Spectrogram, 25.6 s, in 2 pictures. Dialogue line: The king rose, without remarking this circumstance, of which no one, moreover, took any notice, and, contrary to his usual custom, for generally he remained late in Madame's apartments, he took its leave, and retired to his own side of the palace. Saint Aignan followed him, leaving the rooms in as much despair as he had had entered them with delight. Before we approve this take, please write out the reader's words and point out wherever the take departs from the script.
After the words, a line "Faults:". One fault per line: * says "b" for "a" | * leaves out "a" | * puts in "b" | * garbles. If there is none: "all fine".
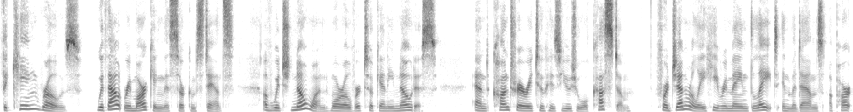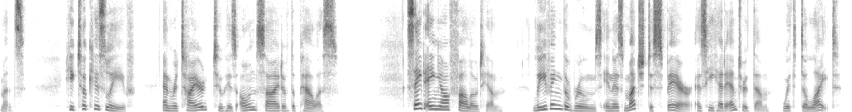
The king rose, without remarking this circumstance, of which no one, moreover, took any notice, and, contrary to his usual custom, for generally he remained late in Madame's apartments, he took his leave, and retired to his own side of the palace. Saint Aignan followed him, leaving the rooms in as much despair as he had entered them with delight.
Faults:
* says "his" for "its"
* leaves out "had"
